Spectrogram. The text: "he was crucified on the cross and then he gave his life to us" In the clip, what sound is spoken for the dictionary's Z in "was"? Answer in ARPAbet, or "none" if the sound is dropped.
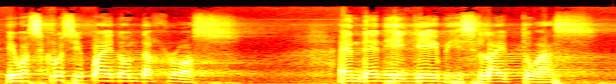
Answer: S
